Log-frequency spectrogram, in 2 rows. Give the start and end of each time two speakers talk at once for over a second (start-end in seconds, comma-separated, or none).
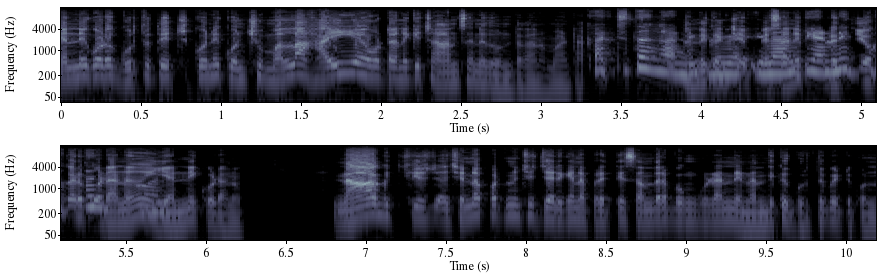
3.9-5.8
